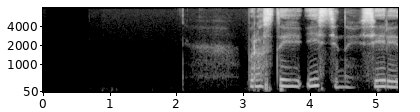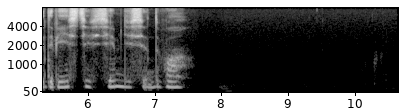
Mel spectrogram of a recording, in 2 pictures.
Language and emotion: Russian, sad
